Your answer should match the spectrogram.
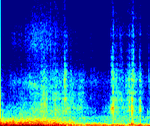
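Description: Low wind noise rumbling on the microphone, easing off about a second in, with a few faint ticks in the second half.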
